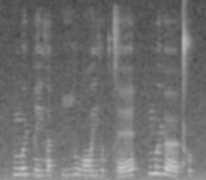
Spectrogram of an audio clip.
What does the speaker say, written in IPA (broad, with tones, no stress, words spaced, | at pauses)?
mɵ˥ɥpe˧jlɐ˧k̚ piː˨˥ wɔː˨˧jlʊ˧k̚t͡sɛː˨˥ | mɵ˥ɥœː˨˩t̪ʰʊ˨k̚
